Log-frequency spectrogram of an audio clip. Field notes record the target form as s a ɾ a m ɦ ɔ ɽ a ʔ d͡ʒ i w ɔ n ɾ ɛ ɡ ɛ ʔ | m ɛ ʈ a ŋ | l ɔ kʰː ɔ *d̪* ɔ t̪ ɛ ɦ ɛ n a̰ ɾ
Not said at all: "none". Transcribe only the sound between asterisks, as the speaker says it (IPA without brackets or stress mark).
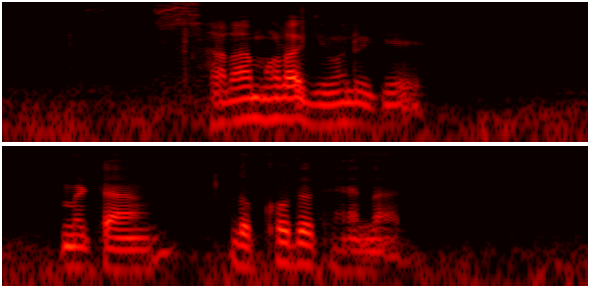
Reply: d̪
